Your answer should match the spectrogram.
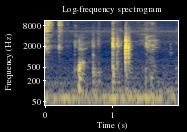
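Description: A few small, sharp metal clicks and taps as the last screw is backed out of a small motorcycle carburetor's float bowl and the bowl is lifted off and set down.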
